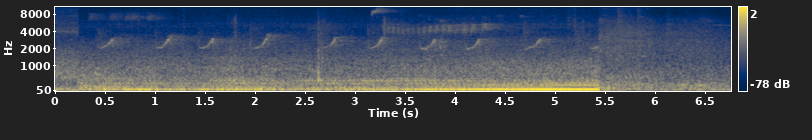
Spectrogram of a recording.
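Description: Steady low engine hum, growing louder and then cutting off suddenly about five and a half seconds in. A small bird repeats a short rising chirp about twice a second.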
